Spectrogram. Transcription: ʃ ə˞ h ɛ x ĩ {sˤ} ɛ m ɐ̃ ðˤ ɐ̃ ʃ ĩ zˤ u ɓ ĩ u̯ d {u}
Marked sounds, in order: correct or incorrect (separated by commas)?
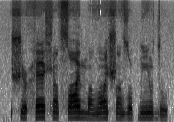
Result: correct, correct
